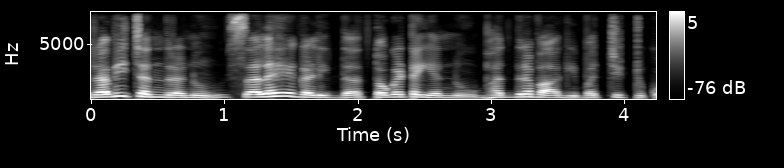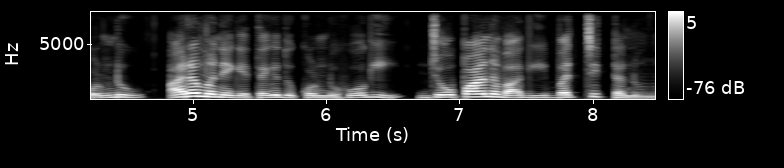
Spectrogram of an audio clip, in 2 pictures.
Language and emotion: Kannada, neutral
